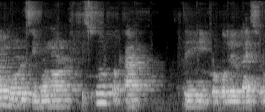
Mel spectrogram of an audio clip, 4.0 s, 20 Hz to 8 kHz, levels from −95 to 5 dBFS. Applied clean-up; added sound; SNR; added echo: neural separator model SepFormer DNS4.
